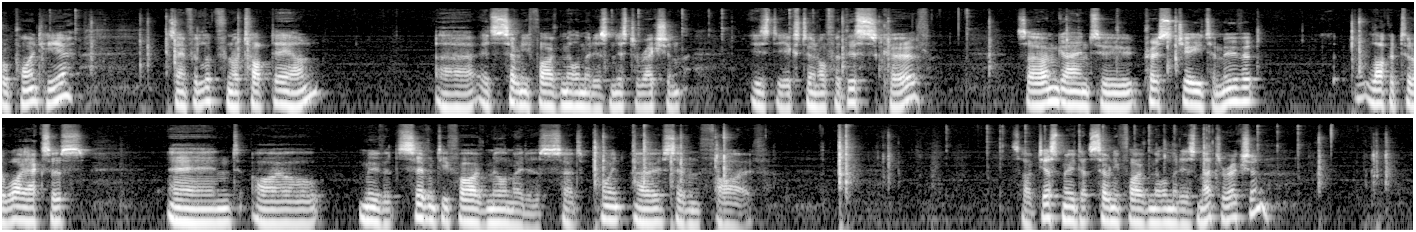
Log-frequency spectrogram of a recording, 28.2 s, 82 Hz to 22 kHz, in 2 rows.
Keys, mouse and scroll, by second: 0.5-2.3 middle drag, 1.4 KP_7, 1.8 KP_5, 2.5 z, 3.0-4.9 middle drag, 5.1-5.6 scroll up 1, 5.6 middle click, 8.8 z, 9.8-11.1 middle drag, 11.7 g, 23.6-28.2 middle drag.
